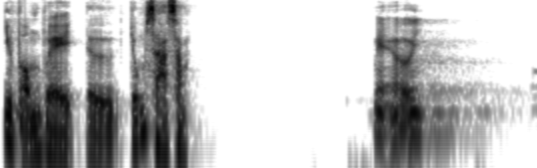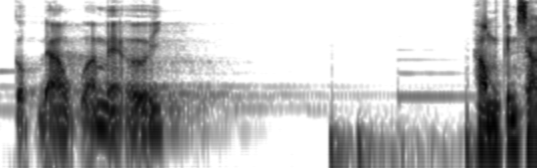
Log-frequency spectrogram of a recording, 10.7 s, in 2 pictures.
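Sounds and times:
speech: 0.0s - 2.0s, 3.7s - 4.4s, 5.5s - 7.1s, 10.1s - 10.7s
heartbeat thumping: 8.7s - 10.4s.

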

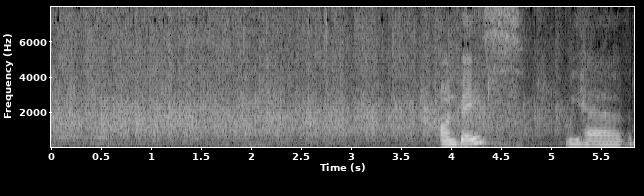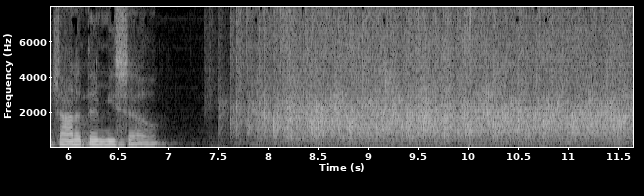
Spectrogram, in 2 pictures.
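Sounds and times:
audience applause for a drummer at a jazz concert: 0.0s - 5.2s, 7.4s - 11.6s
speech: 3.9s - 4.5s, 5.2s - 7.0s.

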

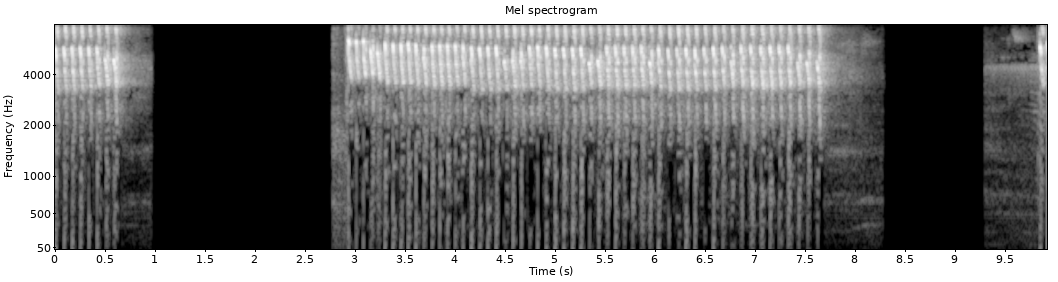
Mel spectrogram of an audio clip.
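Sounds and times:
songbird high rapid trills: 2.8s - 7.8s.

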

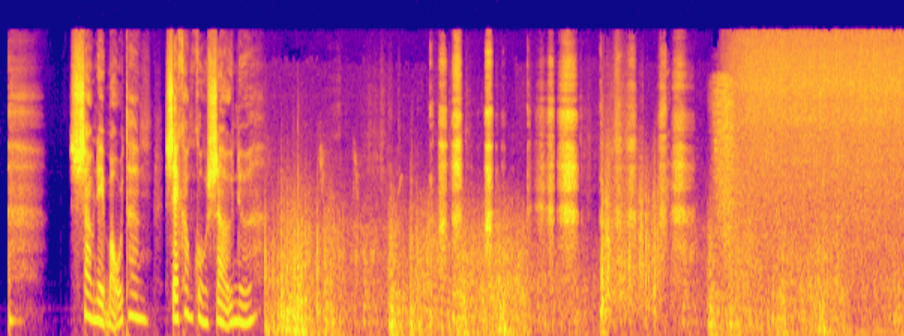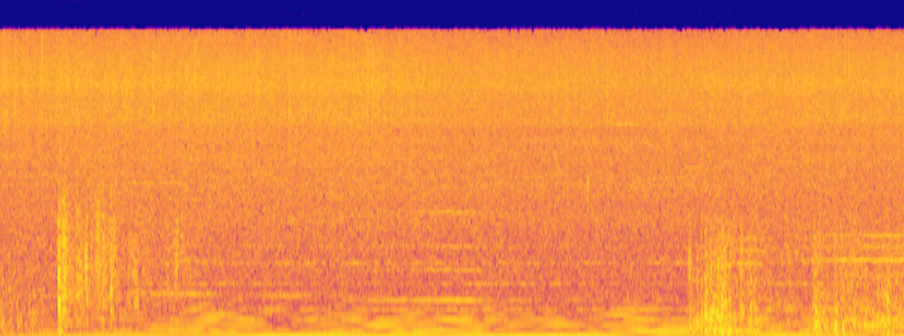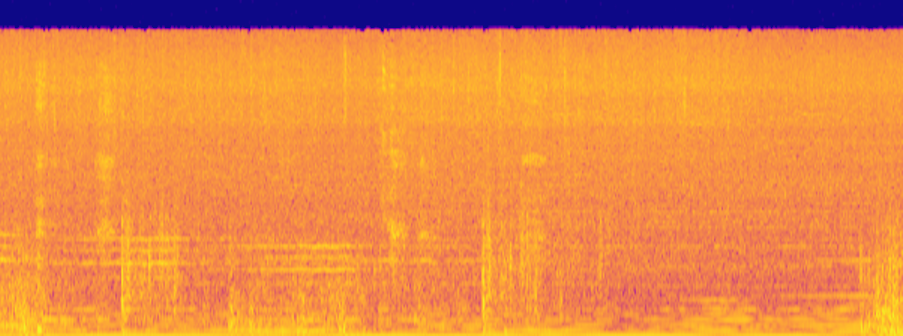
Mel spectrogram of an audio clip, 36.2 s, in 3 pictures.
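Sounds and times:
speech: 1.1s - 3.7s
thunder cracking, booming and rumbling: 3.5s - 15.2s, 21.2s - 32.4s, 35.5s - 36.1s
heavy rain: 3.5s - 36.1s.

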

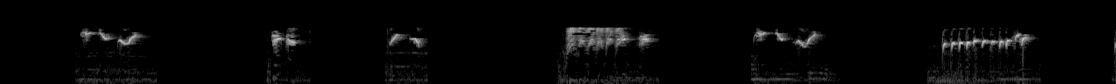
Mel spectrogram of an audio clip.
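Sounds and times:
bird song: 0.8s - 1.6s, 2.7s - 3.2s, 3.8s - 4.4s, 5.6s - 6.6s, 7.5s - 8.4s, 9.3s - 10.4s.

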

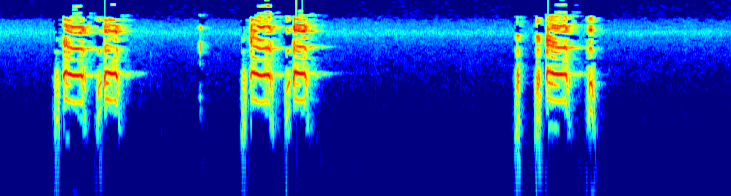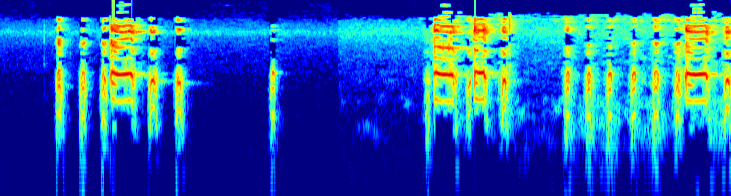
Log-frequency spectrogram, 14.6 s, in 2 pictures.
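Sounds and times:
female junglefowl calls: 0.5s - 1.5s, 2.4s - 3.4s, 5.1s - 6.1s, 7.8s - 9.3s, 10.9s - 14.6s.

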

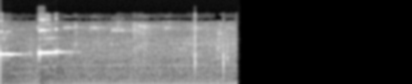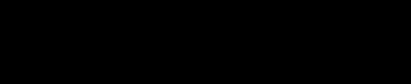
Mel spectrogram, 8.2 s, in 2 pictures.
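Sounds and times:
Oriental magpie-robin singing whistled phrases with clicking notes: 0.0s - 2.0s.

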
